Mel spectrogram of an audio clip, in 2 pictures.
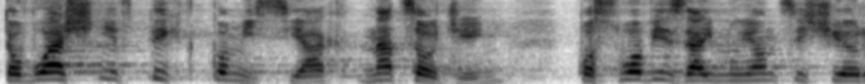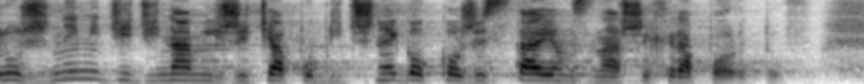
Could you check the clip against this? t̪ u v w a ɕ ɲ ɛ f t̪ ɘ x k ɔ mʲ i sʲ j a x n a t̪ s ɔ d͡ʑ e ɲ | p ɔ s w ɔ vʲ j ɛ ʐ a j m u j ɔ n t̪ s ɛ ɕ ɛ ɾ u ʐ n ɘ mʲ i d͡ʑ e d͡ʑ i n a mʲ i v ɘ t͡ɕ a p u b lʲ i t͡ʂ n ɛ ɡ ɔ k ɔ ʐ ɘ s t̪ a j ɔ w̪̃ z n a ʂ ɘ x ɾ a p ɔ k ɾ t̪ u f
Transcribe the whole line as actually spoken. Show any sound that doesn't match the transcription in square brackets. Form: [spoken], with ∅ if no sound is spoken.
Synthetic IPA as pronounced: t̪ [ɔ] v w a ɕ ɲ ɛ f t̪ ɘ x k ɔ mʲ i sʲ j a x n a t̪ s ɔ d͡ʑ e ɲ | p ɔ s w ɔ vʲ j ɛ [z] a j m u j ɔ n t̪ s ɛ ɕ ɛ ɾ u ʐ n ɘ mʲ i d͡ʑ e d͡ʑ i n a mʲ i [ʐ] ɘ t͡ɕ a p u b lʲ i t͡ʂ n ɛ ɡ ɔ k ɔ ʐ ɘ s t̪ a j ɔ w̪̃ z n a ʂ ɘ x ɾ a p ɔ [∅] ɾ t̪ u f

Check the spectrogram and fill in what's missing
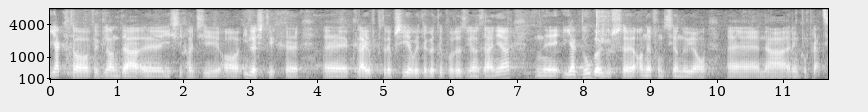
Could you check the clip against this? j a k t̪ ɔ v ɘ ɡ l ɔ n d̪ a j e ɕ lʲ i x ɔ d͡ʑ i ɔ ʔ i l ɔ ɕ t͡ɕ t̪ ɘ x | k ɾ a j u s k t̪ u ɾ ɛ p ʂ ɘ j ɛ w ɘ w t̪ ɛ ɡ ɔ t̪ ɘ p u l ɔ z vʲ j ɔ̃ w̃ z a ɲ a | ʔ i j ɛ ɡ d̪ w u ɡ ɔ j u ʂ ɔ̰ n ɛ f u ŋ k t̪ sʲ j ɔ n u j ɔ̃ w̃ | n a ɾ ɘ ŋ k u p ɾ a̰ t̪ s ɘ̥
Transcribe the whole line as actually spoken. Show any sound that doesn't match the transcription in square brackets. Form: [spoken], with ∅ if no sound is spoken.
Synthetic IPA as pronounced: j a k t̪ ɔ v ɘ ɡ l ɔ n d̪ a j e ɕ lʲ i x ɔ d͡ʑ i ɔ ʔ i l ɔ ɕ t͡ɕ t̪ ɘ x | k ɾ a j u [f] k t̪ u ɾ ɛ p ʂ ɘ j ɛ w ɘ [∅] t̪ ɛ ɡ ɔ t̪ ɘ p u [ɾ] ɔ z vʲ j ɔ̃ w̃ z a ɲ a | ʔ i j [a] ɡ d̪ w u ɡ ɔ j u ʂ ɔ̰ n ɛ f u ŋ k t̪ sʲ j ɔ n u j ɔ̃ w̃ | n a ɾ ɘ ŋ k u p ɾ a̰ t̪ s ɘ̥

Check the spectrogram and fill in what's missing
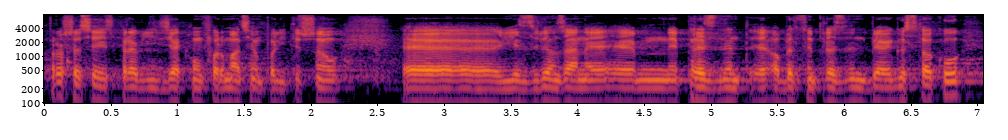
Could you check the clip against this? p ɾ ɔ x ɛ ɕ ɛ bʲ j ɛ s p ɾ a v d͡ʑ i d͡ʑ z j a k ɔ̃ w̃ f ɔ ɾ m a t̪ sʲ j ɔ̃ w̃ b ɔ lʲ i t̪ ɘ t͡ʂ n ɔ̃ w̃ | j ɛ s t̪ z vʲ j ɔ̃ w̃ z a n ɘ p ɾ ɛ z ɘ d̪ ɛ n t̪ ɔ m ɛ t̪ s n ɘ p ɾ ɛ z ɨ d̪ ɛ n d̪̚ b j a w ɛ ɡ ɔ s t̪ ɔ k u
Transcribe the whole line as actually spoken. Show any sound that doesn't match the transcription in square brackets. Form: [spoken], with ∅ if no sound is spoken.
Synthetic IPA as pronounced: p ɾ ɔ [ʂ] ɛ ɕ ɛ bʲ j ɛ s p ɾ a v d͡ʑ i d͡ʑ z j a k ɔ̃ w̃ f ɔ ɾ m a t̪ sʲ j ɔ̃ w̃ [p] ɔ lʲ i t̪ ɘ t͡ʂ n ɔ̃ w̃ | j ɛ s t̪ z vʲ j ɔ̃ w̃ z a n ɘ p ɾ ɛ z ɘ d̪ ɛ n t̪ ɔ [b] ɛ t̪ s n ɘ p ɾ ɛ z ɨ d̪ ɛ n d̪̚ b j a w ɛ ɡ ɔ s t̪ ɔ k u

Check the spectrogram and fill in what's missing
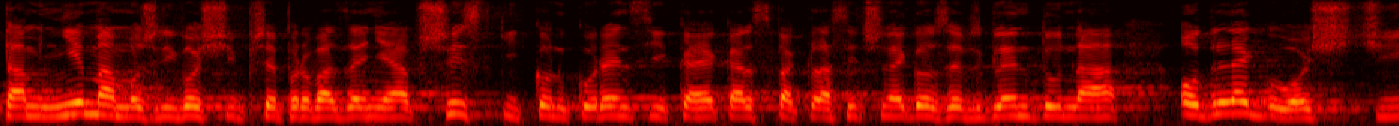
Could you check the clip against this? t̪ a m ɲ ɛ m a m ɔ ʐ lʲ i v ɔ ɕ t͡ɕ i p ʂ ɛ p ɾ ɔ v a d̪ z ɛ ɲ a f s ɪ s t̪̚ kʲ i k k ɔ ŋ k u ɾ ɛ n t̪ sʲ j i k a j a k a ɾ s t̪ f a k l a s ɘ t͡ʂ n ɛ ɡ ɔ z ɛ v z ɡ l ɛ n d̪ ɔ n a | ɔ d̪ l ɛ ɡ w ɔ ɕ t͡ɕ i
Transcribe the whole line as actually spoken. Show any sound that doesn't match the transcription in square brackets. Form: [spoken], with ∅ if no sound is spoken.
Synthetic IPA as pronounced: t̪ a m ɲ ɛ m a m ɔ ʐ lʲ i v ɔ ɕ t͡ɕ i p ʂ ɛ p ɾ ɔ v a d̪ z ɛ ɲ a f [ʂ] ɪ s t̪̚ kʲ i [x] k ɔ ŋ k u ɾ ɛ n t̪ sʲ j i k a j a k a ɾ s t̪ f a k l a s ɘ t͡ʂ n ɛ ɡ ɔ z ɛ v z ɡ l ɛ n d̪ [u] n a | ɔ d̪ l ɛ ɡ w ɔ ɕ t͡ɕ i

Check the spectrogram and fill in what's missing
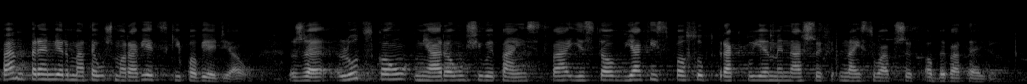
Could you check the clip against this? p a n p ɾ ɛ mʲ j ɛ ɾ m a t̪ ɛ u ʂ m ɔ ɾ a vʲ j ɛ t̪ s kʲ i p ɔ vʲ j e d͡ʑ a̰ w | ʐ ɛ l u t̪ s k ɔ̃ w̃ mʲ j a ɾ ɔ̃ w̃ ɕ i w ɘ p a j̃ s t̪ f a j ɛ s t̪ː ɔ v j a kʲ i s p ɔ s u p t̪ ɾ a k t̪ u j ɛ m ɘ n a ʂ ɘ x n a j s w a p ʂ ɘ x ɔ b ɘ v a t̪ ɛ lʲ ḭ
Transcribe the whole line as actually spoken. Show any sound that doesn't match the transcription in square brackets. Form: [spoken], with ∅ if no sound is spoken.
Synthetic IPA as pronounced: p a n p ɾ ɛ mʲ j ɛ ɾ m a t̪ ɛ u ʂ m ɔ ɾ a vʲ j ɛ t̪ s kʲ i p ɔ vʲ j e d͡ʑ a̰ w | ʐ ɛ l u t̪ s k ɔ̃ w̃ mʲ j a ɾ ɔ̃ w̃ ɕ i w ɘ p a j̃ s t̪ f a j ɛ s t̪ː ɔ v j a kʲ i s p ɔ s u p t̪ ɾ a k t̪ u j ɛ m ɘ n a ʂ ɘ x n a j s w a p ʂ ɘ x ɔ b ɘ v a t̪ ɛ lʲ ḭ

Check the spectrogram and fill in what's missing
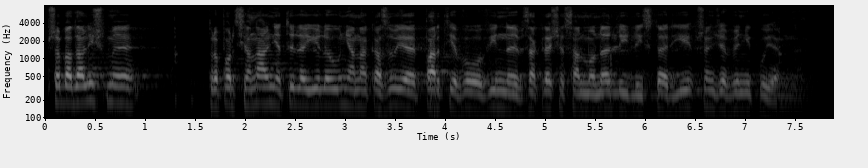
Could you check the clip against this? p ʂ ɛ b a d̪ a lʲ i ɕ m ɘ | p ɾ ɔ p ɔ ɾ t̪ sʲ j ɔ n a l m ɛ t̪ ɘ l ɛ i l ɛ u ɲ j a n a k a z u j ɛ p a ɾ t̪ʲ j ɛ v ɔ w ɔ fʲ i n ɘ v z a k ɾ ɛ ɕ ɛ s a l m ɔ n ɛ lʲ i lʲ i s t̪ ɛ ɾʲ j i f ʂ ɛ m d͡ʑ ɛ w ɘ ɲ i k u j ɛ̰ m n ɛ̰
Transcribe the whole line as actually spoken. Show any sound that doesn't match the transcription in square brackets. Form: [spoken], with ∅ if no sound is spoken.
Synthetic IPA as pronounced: p ʂ ɛ b a d̪ a lʲ i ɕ m ɘ | p ɾ ɔ p ɔ ɾ t̪ sʲ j ɔ n a l [ɲ] ɛ t̪ ɘ l ɛ i l ɛ u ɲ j a n a k a z u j ɛ p a ɾ t̪ʲ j ɛ v ɔ w ɔ [vʲ] i n ɘ v z a k ɾ ɛ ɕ ɛ s a l m ɔ n ɛ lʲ i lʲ i s t̪ ɛ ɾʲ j i f ʂ ɛ [ɲ] d͡ʑ ɛ [v] ɘ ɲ i k u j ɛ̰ m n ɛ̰

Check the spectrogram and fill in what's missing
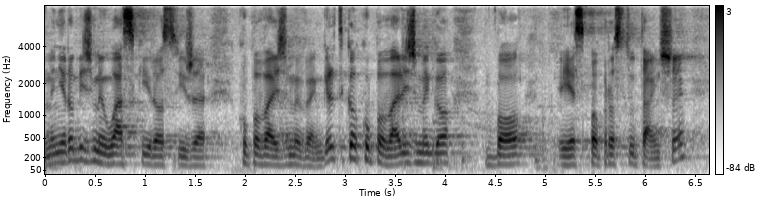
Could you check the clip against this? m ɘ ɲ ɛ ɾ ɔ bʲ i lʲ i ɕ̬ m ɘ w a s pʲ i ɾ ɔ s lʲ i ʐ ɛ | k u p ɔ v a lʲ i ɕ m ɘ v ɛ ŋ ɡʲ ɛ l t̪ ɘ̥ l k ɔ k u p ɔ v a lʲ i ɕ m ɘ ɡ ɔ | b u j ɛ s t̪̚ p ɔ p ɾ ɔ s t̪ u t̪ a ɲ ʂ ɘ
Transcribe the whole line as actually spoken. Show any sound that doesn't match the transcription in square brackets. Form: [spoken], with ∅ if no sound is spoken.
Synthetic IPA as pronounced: m ɘ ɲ ɛ ɾ ɔ bʲ i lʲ i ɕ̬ m ɘ w a s [kʲ] i ɾ ɔ s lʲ i ʐ ɛ | k u p ɔ v a lʲ i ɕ m ɘ v ɛ ŋ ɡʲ ɛ l t̪ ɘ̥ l k ɔ k u p ɔ v a lʲ i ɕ m ɘ ɡ ɔ | b [ɔ] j ɛ s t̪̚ p ɔ p ɾ ɔ s t̪ u t̪ a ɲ ʂ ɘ

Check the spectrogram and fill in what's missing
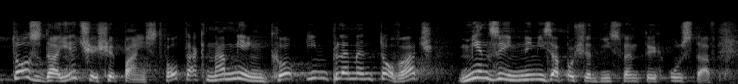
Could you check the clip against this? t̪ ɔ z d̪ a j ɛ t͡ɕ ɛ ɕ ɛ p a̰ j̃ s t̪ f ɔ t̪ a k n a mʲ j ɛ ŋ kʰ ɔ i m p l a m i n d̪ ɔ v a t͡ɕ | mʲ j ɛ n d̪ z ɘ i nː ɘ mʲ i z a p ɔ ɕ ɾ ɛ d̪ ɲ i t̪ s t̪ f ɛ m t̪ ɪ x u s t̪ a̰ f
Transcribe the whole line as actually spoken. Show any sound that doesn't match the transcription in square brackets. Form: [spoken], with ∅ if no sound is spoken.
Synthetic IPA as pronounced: t̪ ɔ z d̪ a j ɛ t͡ɕ ɛ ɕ ɛ p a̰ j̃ s t̪ f ɔ t̪ a k n a mʲ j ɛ ŋ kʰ ɔ i m p l [ɛ] m [ɛ] n [t̪] ɔ v a t͡ɕ | mʲ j ɛ n d̪ z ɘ i nː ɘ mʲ i z a p ɔ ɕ ɾ ɛ d̪ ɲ i t̪ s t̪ f ɛ m t̪ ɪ x u s t̪ a̰ f

